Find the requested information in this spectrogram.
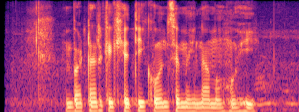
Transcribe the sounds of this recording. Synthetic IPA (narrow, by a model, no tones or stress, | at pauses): bɐʈəɾkekʰeːt̪ikoːnsemɐɦiːnamãɦoɦiː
